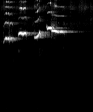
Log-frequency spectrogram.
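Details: Caged poci-type Oriental magpie-robin used as a prompting lure for a bird that has stopped singing. Four clear whistled notes step upward in pitch, each slurred, then trail into a fading sustained whistle.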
